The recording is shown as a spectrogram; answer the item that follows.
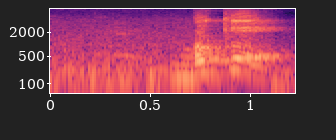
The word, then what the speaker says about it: bouquet: फूलों का गुलदस्ता, बुके, ए बुके, सबके आगे ए लगाना जरूरी, ध्यान दीजिएगा, ए बुके, BOUQUET, BOUQ क्वीन वाला, UET। अब इसको बकेट नहीं बोलेंगे, इसे बुके बोला जाता है।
